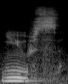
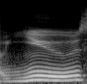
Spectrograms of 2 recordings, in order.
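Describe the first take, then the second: First: The word ends with a hissing S sound. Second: The word ends with a buzzing Z sound. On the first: It is the noun. "more of an S sound" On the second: It is the verb. "More of a Z sound"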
